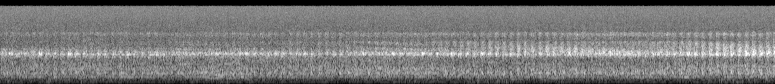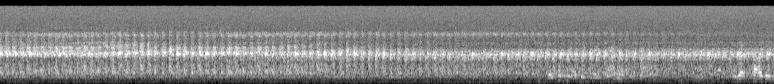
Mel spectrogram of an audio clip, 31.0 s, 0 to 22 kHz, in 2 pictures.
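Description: A model Southern Pacific Daylight steam locomotive and its passenger cars running on the layout track with a steady mechanical hum and rattle, loudest as the train passes close by, from about 14 to 20 seconds in.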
